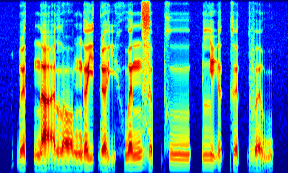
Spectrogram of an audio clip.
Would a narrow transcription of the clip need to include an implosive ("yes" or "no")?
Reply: yes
